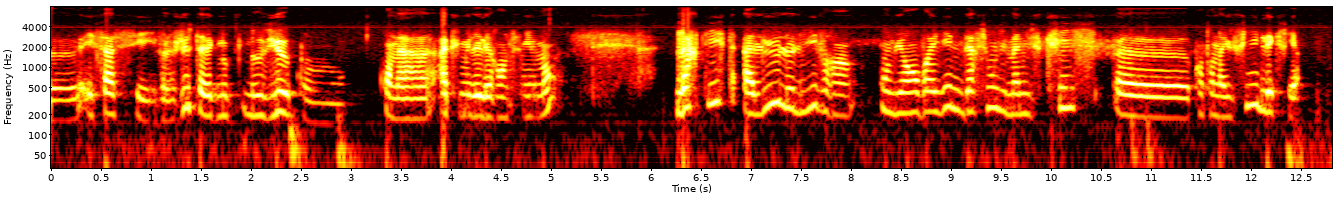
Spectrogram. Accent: Paris, Île-de-France, France; moi je suis née à Paris, je suis une vraie parisienne.

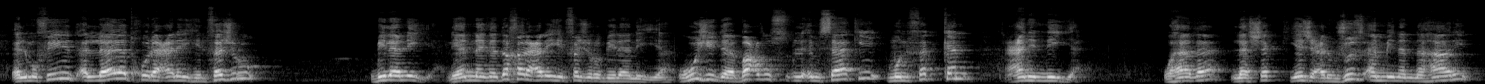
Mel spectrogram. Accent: Tunisia; وإحنا عندنا في تونس

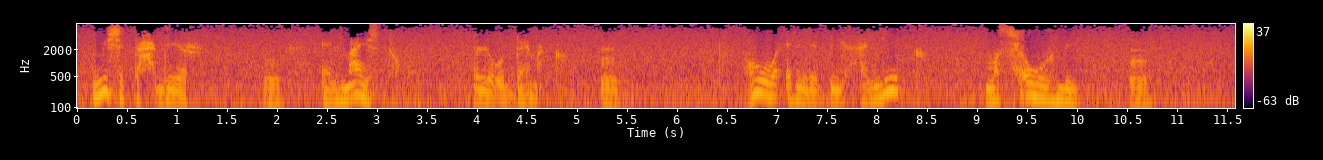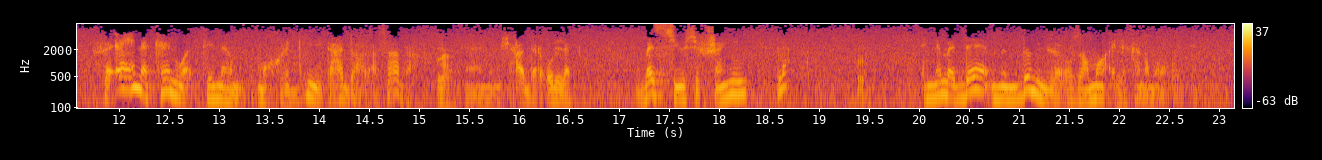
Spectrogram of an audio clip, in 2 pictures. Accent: Egypt; وانا مصري بالذات طيب القلب قوي مجامل قوي كريم قوي

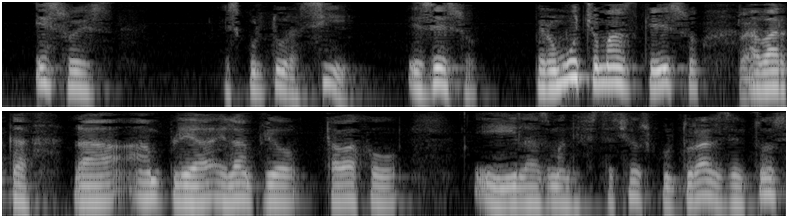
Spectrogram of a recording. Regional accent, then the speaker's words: Machachi, Pichincha, Ecuador; born there; de una parroquia cerquita del pueblo donde yo nací, Machachi

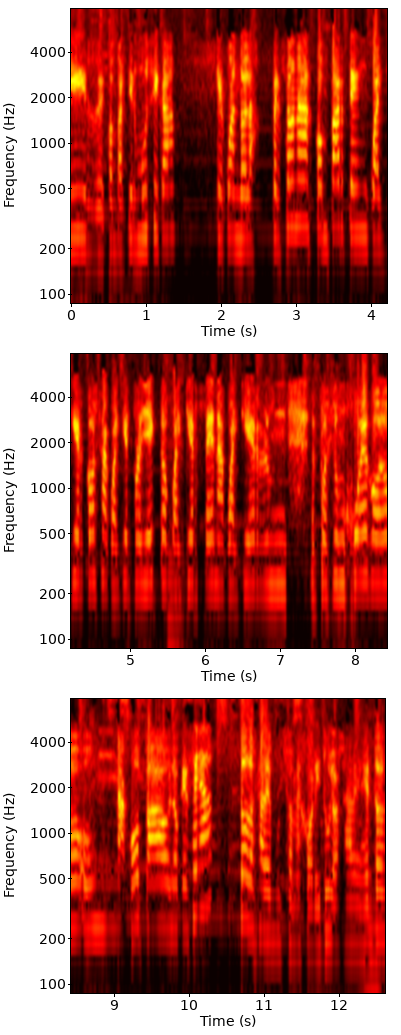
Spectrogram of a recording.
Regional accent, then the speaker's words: Valencia de Alcántara, Extremadura, Spain; mi pueblo, en Valencia de Alcántara.

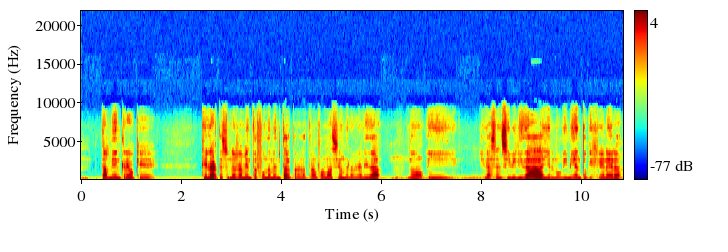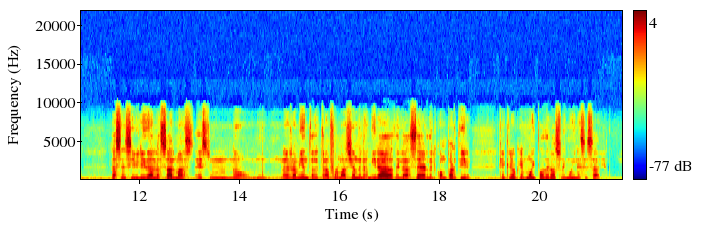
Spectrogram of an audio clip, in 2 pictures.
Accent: La Rioja, Argentina; acá de La Rioja.

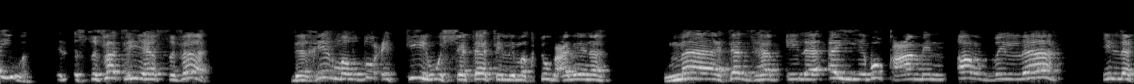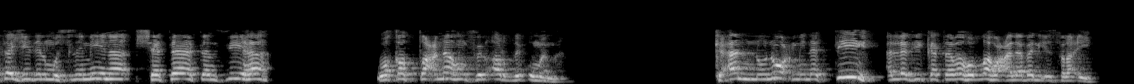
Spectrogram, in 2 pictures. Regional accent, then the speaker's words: Egypt; زي ما هم وصلين عندنا في مصر لغاية النيل

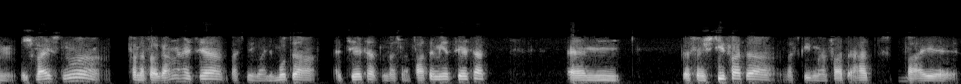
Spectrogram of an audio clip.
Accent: Munich, Bavaria, Germany; ich bin gebürtiger Münchner und Regensburg ist 150 Kilometer entfernt

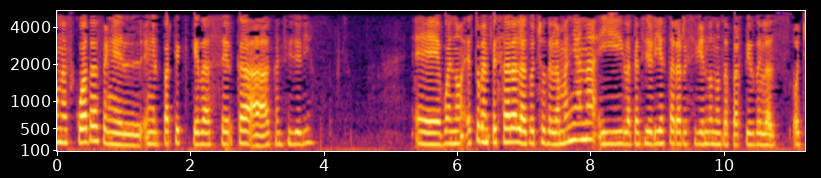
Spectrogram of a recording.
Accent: Quito, Pichincha, Ecuador; soy de aquí, de Quito.

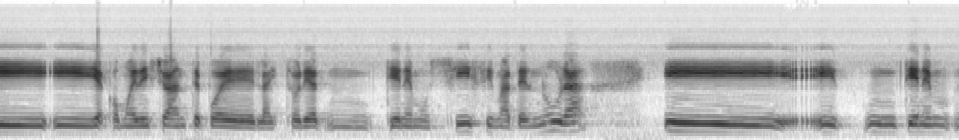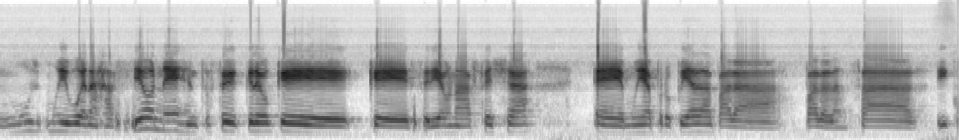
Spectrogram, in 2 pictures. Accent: Ubrique, Andalusia, Spain; Os vais a sorprender cuando lo leáis porque aparece mi pueblo por todos los rincones, vamos. En la vida real de la niña, pues aparece Ubrique, pues en toda su esencia, vamos.

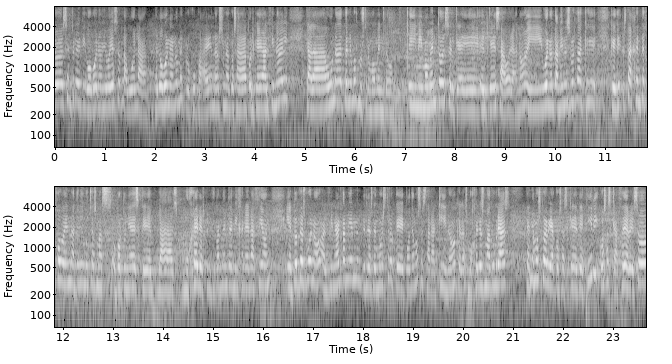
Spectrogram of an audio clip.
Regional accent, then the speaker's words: San Sebastián, Basque Country, Spain; es la primera vez que vengo a Madrid también. Ajá. Yo vengo de Donosti.

